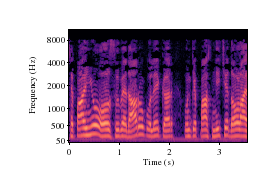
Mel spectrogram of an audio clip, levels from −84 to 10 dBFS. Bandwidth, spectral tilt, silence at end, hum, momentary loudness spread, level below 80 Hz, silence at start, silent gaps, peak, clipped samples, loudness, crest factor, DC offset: 8.4 kHz; -6 dB/octave; 0 s; none; 8 LU; -54 dBFS; 0 s; none; -2 dBFS; under 0.1%; -16 LUFS; 14 dB; under 0.1%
